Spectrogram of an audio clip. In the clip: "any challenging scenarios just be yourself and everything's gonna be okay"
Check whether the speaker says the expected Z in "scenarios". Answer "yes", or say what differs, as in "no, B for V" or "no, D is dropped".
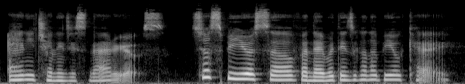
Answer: no, S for Z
